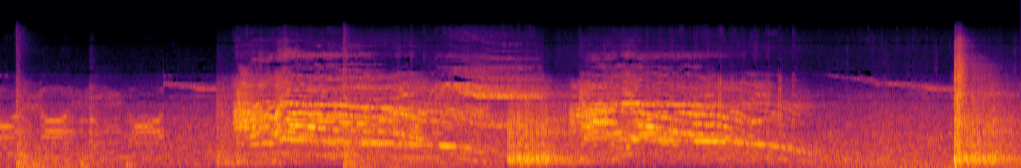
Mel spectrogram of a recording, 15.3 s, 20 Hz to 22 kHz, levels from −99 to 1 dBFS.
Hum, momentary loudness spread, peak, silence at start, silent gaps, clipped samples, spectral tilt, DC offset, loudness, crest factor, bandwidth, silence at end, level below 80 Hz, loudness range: none; 18 LU; 0 dBFS; 0 s; none; under 0.1%; -5.5 dB/octave; under 0.1%; -21 LUFS; 22 dB; 11 kHz; 0 s; -44 dBFS; 9 LU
